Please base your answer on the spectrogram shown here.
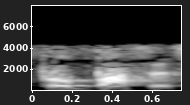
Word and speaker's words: proboscis: run one right on his big fat robot proboscis means nose doesn't it doctor it's proboscis my boy ah the sea is silent like a husband in a military shop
